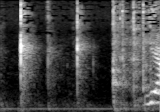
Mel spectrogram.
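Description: A few sharp finger snaps, spaced out across the first second, then a child's voice starts talking near the end.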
